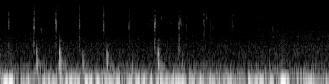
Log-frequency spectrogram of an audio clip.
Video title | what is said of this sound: Barton Seaver - Seafood on the Grill | it's really crispy it's really nicely done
